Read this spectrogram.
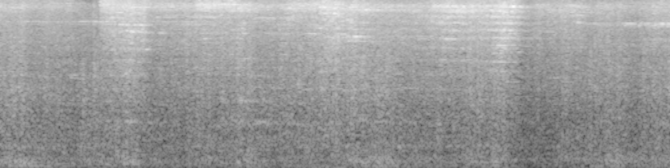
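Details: CSX intermodal freight train passing in Georgia: loud high screech over the rumble and clatter of the cars, rising and fading with each wagon; wheel squeal.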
